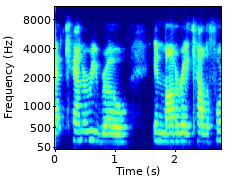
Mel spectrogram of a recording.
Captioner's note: none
